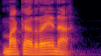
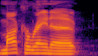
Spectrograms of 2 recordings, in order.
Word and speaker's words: Macarena: Macarena. Macarena. I'm going to have that in my head all day long. – You don't have to roll your R in that Macarena. – Word.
